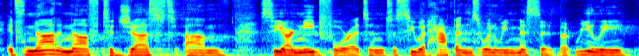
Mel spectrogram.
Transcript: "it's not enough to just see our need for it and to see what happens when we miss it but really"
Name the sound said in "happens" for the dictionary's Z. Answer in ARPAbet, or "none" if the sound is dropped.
Z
